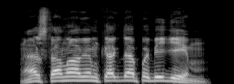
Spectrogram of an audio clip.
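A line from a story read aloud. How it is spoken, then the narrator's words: Dry. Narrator (Russian): сухо произнес Грибоедов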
